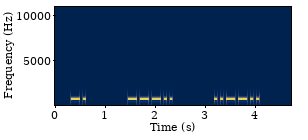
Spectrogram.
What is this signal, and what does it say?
Morse code, heard as a keyed tone, about 20 wpm, spaced as for 8 wpm, 700 Hz. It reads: N8?
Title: 212 Lesson 34e - Number 8 - Three Characters 20wpm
